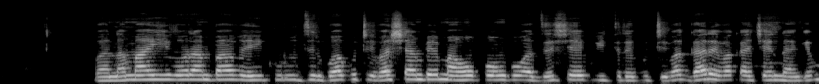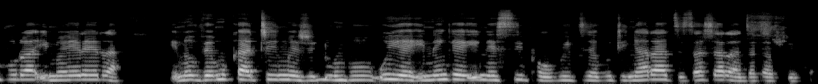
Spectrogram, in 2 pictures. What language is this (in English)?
Ndau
